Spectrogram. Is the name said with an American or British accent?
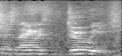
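American. Dewey is said with an American accent.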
